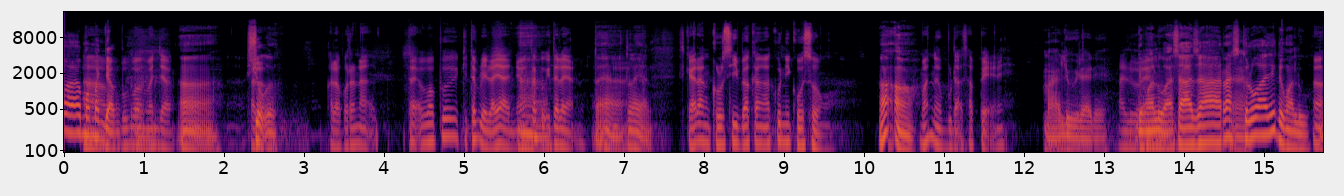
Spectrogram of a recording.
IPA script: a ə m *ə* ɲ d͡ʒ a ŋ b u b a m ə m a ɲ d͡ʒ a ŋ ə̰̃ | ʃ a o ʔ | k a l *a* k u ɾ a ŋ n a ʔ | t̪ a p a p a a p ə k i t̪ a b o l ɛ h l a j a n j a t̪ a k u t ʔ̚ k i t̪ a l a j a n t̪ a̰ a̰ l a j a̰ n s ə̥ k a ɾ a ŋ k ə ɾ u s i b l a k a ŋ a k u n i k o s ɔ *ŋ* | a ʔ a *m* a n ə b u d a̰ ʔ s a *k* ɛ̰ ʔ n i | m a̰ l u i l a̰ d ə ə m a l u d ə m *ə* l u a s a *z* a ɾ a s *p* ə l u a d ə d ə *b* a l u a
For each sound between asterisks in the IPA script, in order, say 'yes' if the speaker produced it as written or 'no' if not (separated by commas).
no, yes, yes, yes, no, no, yes, no, no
